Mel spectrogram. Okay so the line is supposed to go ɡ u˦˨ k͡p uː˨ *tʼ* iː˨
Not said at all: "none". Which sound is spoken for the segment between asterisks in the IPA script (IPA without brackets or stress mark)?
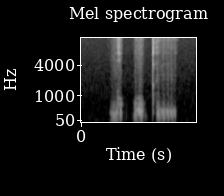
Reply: kʼ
